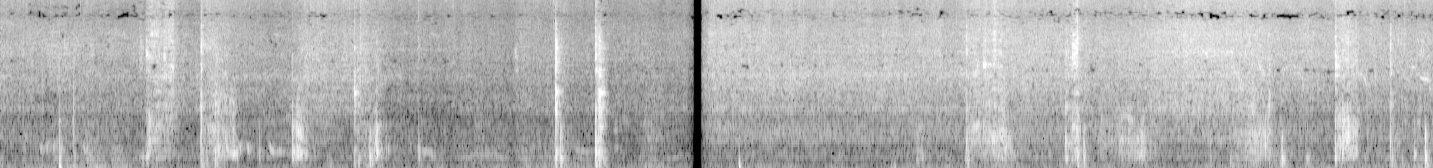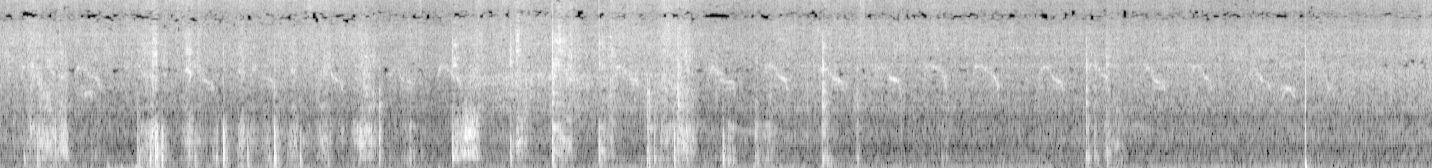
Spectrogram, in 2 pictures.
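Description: A metal spatula scrapes and clatters against an iron wok while stir-frying.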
